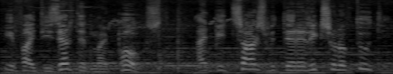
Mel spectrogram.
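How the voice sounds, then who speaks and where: A man's voice: high-pitched, animated, normal speed, music in the background. A man playing a cowardly, bumbling guard in a video game, hesitant and blustering as he corrects himself. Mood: sheepish, defensive.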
